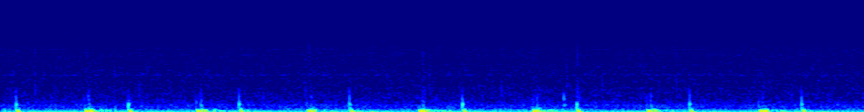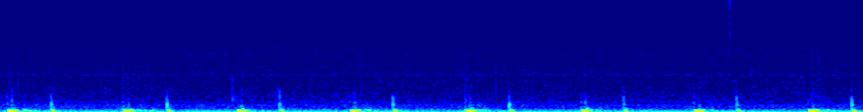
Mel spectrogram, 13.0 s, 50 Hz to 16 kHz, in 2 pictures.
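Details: Long heart sound recording of a pounding heartbeat: steady, regular paired thumps at about 70 beats per minute over a low hum; normal heart sounds.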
